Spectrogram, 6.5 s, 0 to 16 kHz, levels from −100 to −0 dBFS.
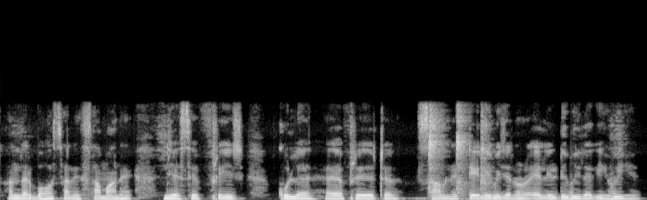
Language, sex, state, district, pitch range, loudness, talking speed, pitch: Hindi, male, Jharkhand, Ranchi, 140-145 Hz, -15 LUFS, 165 wpm, 140 Hz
